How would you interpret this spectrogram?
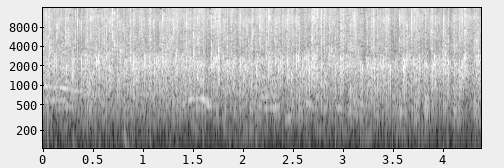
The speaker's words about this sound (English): Round of applause for that, everybody.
